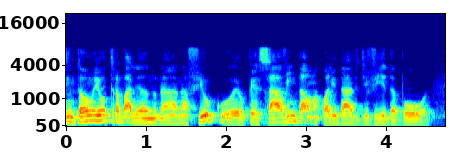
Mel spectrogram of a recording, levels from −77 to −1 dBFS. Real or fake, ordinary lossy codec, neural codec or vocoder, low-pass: real; AAC, 48 kbps; none; 7.2 kHz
